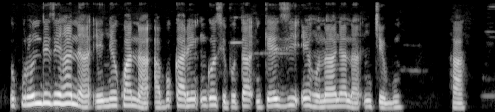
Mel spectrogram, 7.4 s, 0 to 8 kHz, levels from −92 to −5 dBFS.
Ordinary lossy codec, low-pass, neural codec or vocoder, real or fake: none; 7.2 kHz; none; real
